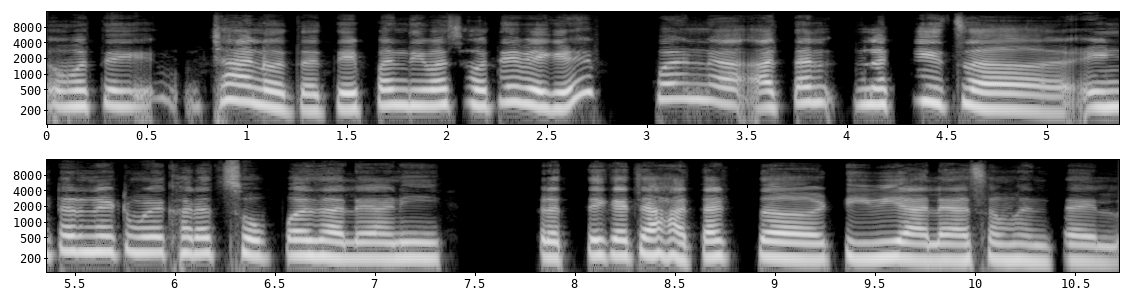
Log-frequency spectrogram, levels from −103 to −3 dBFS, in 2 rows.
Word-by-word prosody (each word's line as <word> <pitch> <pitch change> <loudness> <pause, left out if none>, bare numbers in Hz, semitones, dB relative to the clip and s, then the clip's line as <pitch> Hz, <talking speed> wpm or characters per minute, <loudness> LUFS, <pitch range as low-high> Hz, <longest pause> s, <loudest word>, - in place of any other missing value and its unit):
हो, 245 0 +1
ते 240 -1 -3 0.3
छान 300 -5 +2
होतं. 205 -3 0
ते 215 - +3
पण 255 0 +1
दिवस 250 +2 +1
होते 265 +3 0
वेगळे. 245 - +3 0.3
पण 330 -1 -2
आता 260 0 -1
नक्कीच 275 0 -2
अ, 210 -5 +2
इंटरनेटमुळे 265 +2 +1
खरंच 250 -1 -1
सोपं 230 -2 +1
झालंय 205 -2 +2
आणि 200 0 0 0.5
प्रत्येकाच्या 230 +2 +1
हातात 215 +1 -1
अ, 200 -2 +4
टीव्ही 205 -1 +1
आलाय 190 0 +1
असं 195 +1 -4
म्हणता 185 -1 -3
येईल. 170 -1 -4
230 Hz, 145 wpm, -23 LUFS, 205-260 Hz, 0.5 s, अ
